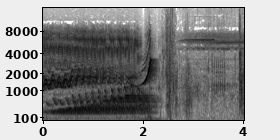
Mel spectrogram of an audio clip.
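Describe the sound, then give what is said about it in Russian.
A dense chorus of croaking frogs in a swamp trills loudly for about two seconds, then gives way to a quick rising whoosh, a soft thud and a lingering high ringing tone. “Хорошо, что в болото не шлепнулись.”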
